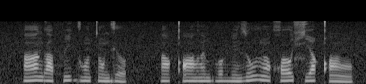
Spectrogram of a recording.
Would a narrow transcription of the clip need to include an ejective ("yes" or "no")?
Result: yes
